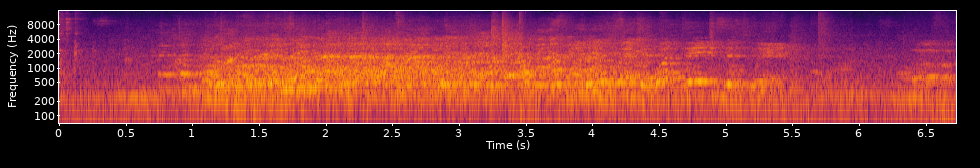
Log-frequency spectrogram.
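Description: An audience laughs together.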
